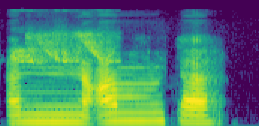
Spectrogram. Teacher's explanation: Jadi izhar yang ditenggorokan dengan bacaan izhar halqi yang ditenggorokan. An'amta, pada saat kita membacaan memang tidak ditahan, tapi sebenarnya ada gunah yang agak kurang masuk ke hidung pada saat pembacaan huruf nun. An'amta, tanpa kita sadari sebenarnya dia nunnya itu masuk ke hidung. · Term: guna kurang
